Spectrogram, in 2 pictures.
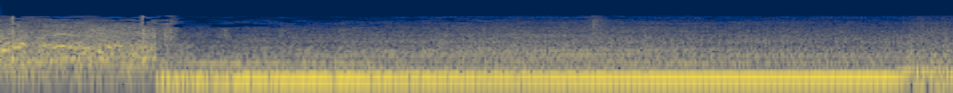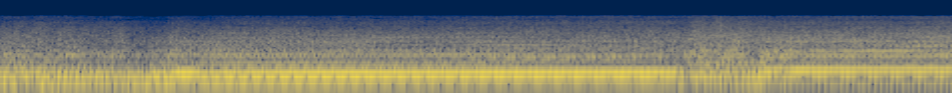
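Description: Car engine accelerating hard, its pitch creeping up, then dipping and climbing back twice, about three and a half and six seconds in, as it shifts up through the gears.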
